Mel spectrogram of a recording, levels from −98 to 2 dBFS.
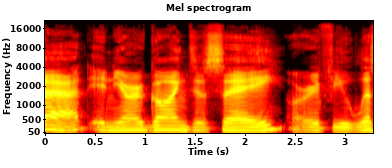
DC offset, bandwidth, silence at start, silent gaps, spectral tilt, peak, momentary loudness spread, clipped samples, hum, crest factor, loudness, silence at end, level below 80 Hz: under 0.1%; 19 kHz; 0 s; none; -4 dB/octave; -2 dBFS; 12 LU; under 0.1%; none; 20 dB; -20 LUFS; 0 s; -66 dBFS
